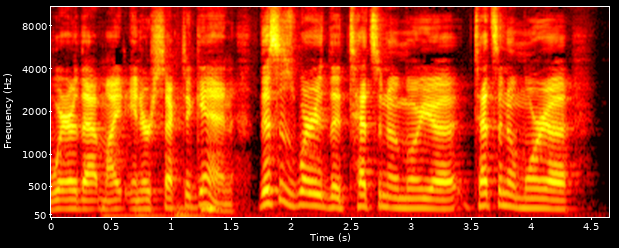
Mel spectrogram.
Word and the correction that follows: Tetsuya Nomura: I mispronounced his name twice, Tetsuya Nomura, just came off of Kingdom Hearts 3 to jump in and work on FF7 Remake.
